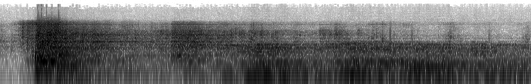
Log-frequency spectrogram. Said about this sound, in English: Okay, everybody, clear. We're blasting!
